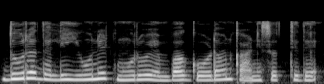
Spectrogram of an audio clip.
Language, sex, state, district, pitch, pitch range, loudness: Kannada, female, Karnataka, Bangalore, 215 Hz, 205-230 Hz, -14 LUFS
